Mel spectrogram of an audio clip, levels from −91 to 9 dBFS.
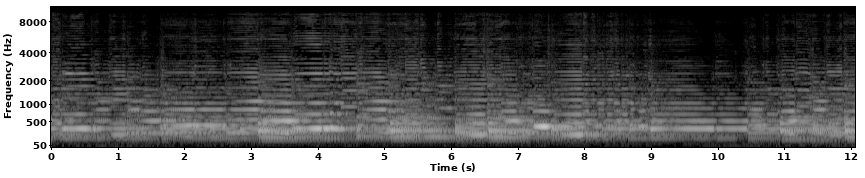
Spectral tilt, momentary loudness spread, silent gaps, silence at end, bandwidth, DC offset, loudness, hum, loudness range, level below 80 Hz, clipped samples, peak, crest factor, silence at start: -7 dB/octave; 11 LU; none; 0 s; 9.8 kHz; under 0.1%; -32 LUFS; none; 5 LU; -82 dBFS; under 0.1%; -14 dBFS; 18 dB; 0 s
